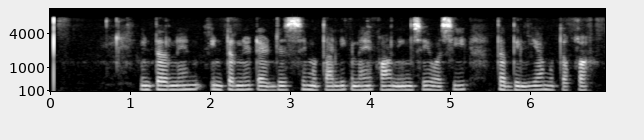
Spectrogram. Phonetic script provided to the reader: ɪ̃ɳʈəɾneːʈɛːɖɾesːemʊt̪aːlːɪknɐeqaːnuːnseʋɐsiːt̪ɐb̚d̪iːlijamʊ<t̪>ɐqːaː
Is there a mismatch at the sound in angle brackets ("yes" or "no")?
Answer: no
